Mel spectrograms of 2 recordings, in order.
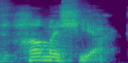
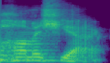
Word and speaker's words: HaMashiach: H, capital H, small a, capital M, small a, S Yeshua HaMashiach. In Hebrew, HaMashiach, because remember, in every other idiom language other than English, the focus is always on the second syllable.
